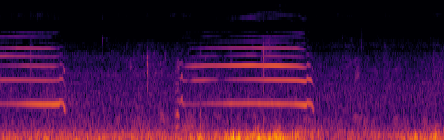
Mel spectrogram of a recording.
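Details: Hungry gulls screaming in Bournemouth: two long, drawn-out, harmonic-rich cries, each held about a second and ending in a sharp downward flick, plus a few short yelps, over steady low rumble and background noise.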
